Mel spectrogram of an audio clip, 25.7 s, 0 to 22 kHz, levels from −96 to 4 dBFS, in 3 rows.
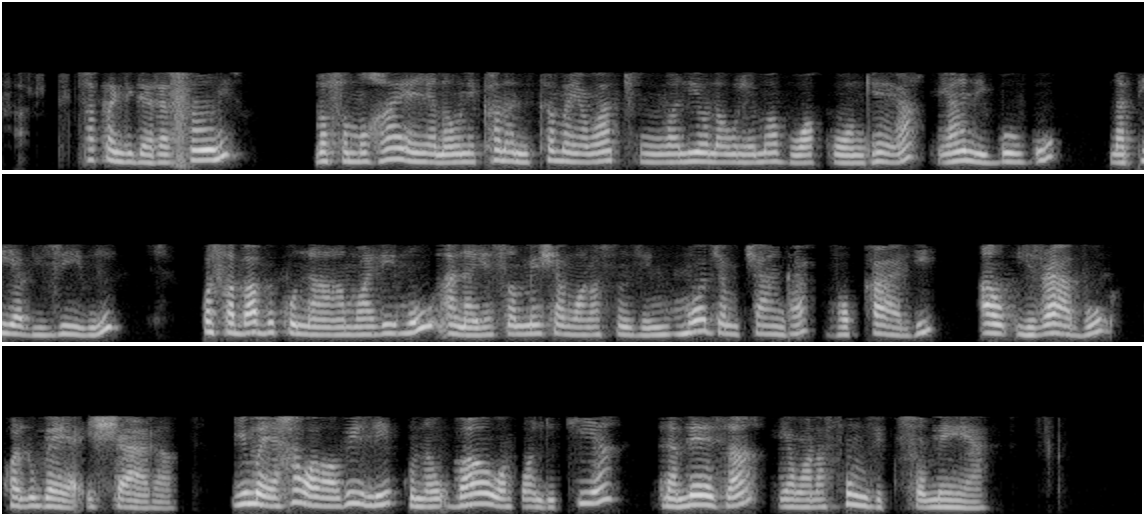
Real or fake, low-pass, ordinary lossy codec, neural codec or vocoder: fake; 7.2 kHz; AAC, 16 kbps; codec, 16 kHz, 0.8 kbps, ZipCodec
